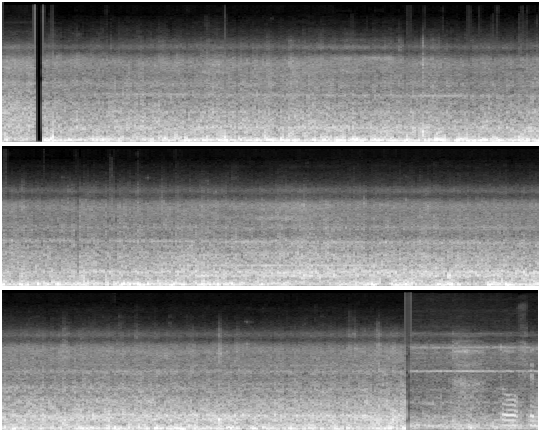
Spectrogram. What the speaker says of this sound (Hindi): कुछ ही देर में हम गंगाखेड़ रेलवे स्टेशन को स्किप करने वाले हैं।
